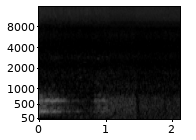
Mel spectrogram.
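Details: Diminished breath sounds.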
